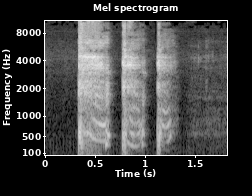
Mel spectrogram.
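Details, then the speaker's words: Adult coughing, attributed to spending the afternoon outdoors in air laden with dust and all kinds of pollen: three short, harsh cough bursts in quick succession. "bah écoutez, si je tousse, ce n'est pas sans raison. C'est parce que j'ai passé l'après-midi dehors avec un air chargé en poussière, pollen en tout genre."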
